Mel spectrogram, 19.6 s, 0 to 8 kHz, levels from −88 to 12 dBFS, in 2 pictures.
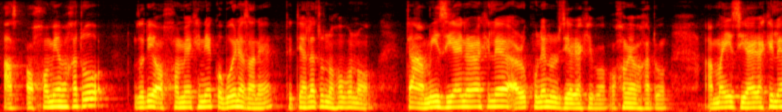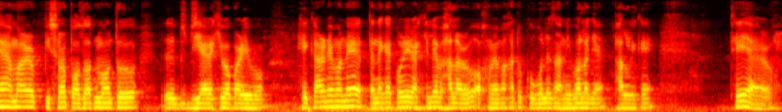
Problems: continuous background conversations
